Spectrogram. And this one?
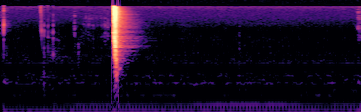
Male short kiss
